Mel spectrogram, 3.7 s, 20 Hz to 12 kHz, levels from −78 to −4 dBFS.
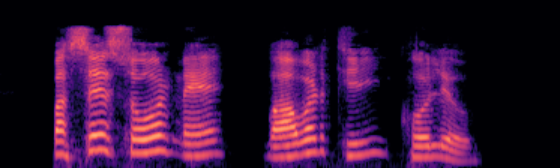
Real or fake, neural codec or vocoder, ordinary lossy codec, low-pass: fake; codec, 16 kHz, 4.8 kbps, FACodec; AAC, 32 kbps; 7.2 kHz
